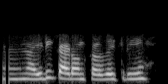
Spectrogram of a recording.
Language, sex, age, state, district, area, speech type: Kannada, female, 60+, Karnataka, Belgaum, rural, conversation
